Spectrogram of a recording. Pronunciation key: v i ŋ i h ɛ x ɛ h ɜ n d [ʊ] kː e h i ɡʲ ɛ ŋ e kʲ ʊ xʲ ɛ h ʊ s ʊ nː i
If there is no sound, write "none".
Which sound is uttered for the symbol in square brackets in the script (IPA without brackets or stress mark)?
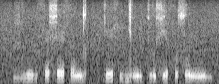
ʊ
